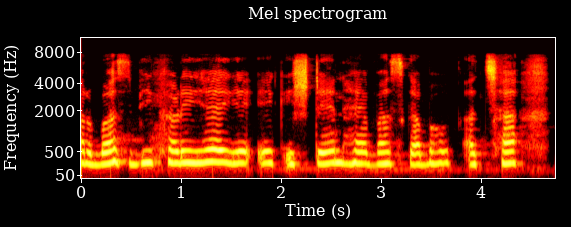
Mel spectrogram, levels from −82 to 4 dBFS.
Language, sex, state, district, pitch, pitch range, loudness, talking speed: Hindi, female, Jharkhand, Palamu, 245 Hz, 235-255 Hz, -14 LUFS, 165 wpm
